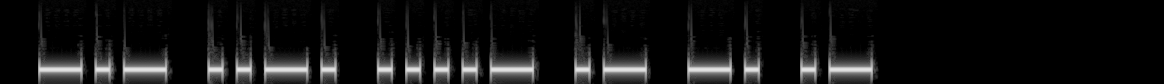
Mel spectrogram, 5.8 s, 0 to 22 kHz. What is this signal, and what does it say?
Morse code, heard as a keyed tone, about 17 wpm, 700 Hz. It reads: KF4ANA
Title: USA Call Signs - 6 Characters - Repeated 3x - 17wpm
